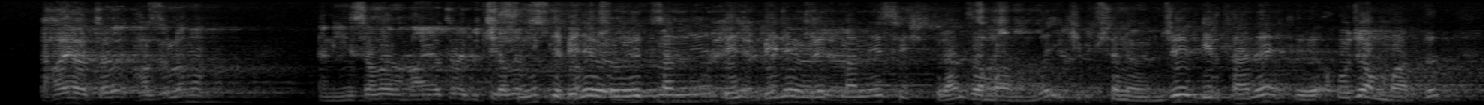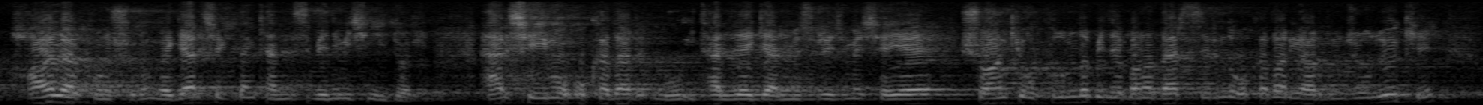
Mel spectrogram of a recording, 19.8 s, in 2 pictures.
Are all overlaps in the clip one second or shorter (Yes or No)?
No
